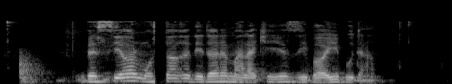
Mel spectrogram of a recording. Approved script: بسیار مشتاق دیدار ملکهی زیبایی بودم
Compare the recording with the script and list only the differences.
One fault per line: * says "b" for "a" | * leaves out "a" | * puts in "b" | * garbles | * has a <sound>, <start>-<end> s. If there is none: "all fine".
* has a dropout, 1.5-1.7 s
